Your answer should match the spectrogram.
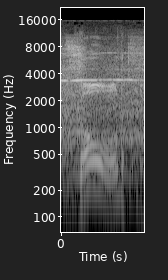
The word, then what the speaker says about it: Gould: And speaking of kickers, Robbie Gould will be kicking off for the Chicago Bears, and that is the way it's pronounced, G-O-U-L-D, pronounced Gold.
